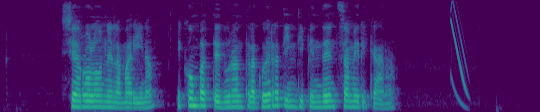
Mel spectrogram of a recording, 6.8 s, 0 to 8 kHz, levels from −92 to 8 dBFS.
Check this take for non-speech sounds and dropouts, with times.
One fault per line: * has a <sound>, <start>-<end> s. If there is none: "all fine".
* has a chirp, 5.6-5.9 s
